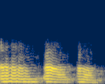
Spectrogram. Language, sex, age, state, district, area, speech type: Sanskrit, female, 18-30, Kerala, Kannur, rural, conversation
